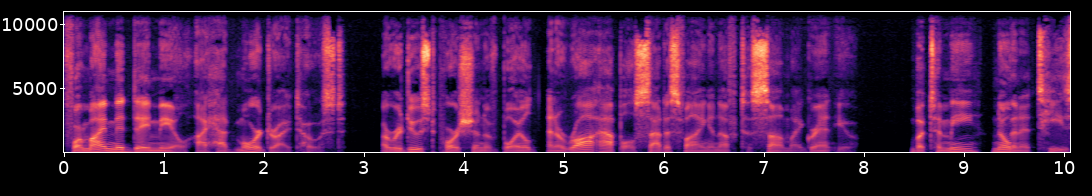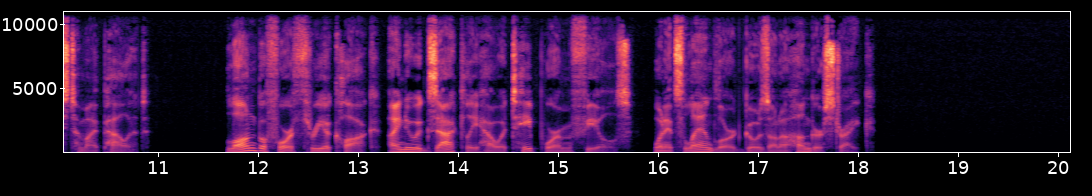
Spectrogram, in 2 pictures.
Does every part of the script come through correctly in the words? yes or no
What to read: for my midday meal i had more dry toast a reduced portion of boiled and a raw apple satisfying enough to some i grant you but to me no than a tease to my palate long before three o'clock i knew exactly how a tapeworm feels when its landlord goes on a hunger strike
yes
